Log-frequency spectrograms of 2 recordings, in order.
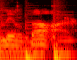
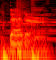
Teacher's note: All I've done is, rather than doing my T's, I've turned them into a D sound.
